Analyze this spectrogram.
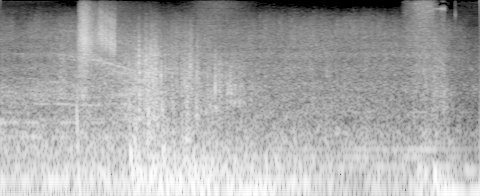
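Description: Energy weapons fire with bright, hissing zaps.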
